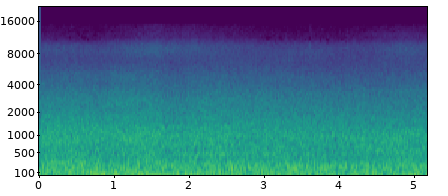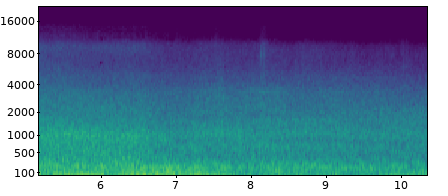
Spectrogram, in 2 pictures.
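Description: Steady wind rumbles outdoors.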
